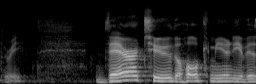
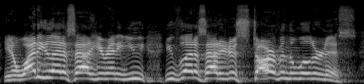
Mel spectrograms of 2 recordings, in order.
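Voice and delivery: higher, louder indignant shout; shouting blame at the leader; angry outburst; 12 semitones higher, 8 dB louder than usual. Retold or imitated. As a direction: hurl the accusation, shouting. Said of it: "throwing off things like".

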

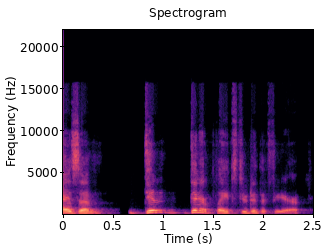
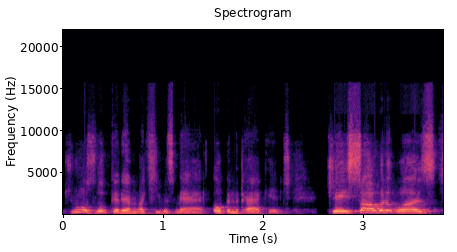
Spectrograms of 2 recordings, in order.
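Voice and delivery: ordinary talk

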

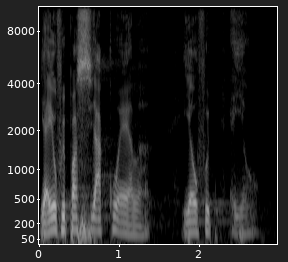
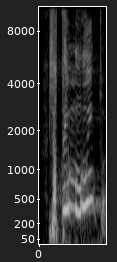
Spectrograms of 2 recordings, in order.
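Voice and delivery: high, loud exclaim; mild mock protest; 5 dB louder than usual. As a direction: squeal the protest.

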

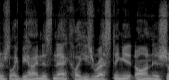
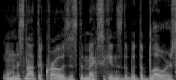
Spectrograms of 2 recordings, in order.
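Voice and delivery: normal talking voice

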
